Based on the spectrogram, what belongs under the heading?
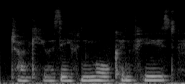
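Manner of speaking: ordinary delivery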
